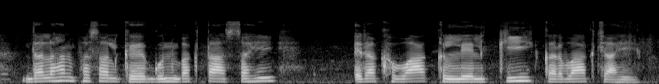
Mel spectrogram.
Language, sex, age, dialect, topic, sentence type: Maithili, male, 41-45, Eastern / Thethi, agriculture, question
